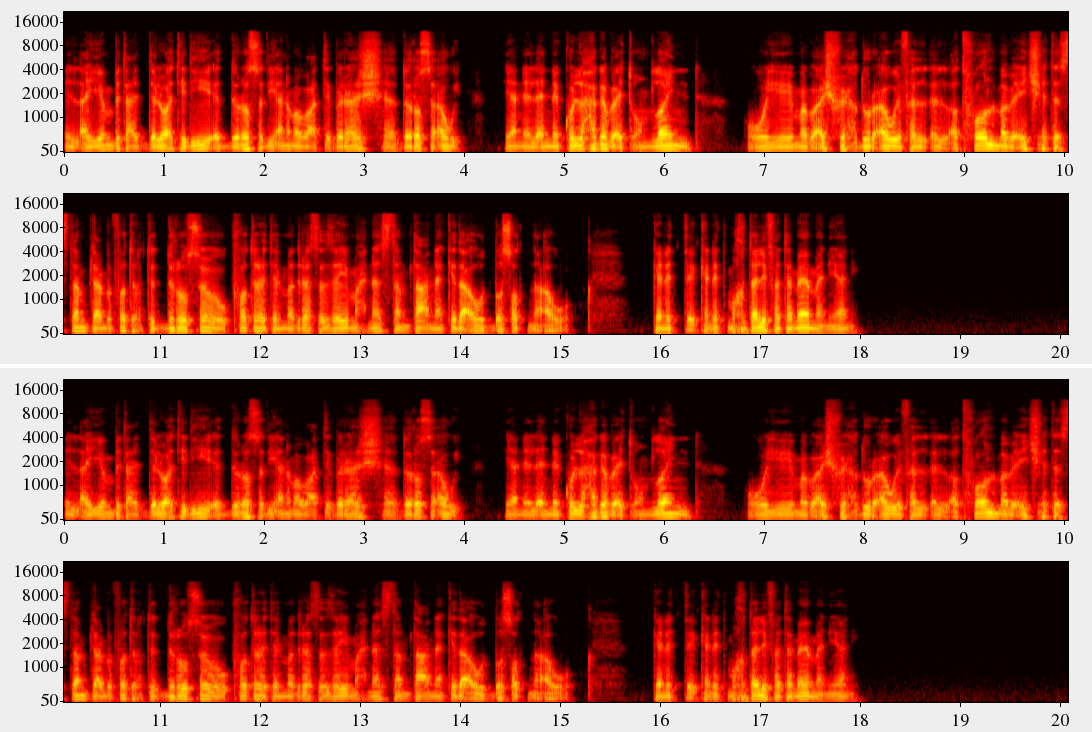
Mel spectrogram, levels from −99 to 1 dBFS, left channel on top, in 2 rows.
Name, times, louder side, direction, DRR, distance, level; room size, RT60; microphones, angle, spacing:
voice 1, 0.0-3.9 4.4-6.3 6.8-15.1 15.9-18.0, left 3 dB, 35° left, 0.4 m, -33 dB
2.6 x 2.5 x 2.8 m
head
